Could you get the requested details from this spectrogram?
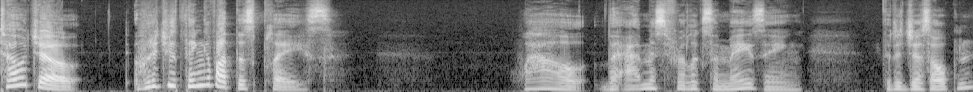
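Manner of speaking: attempted, put-on girl character voice. Reading a game character's lines aloud: attempted girl voice. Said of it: "I was trying to do a girl voice".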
